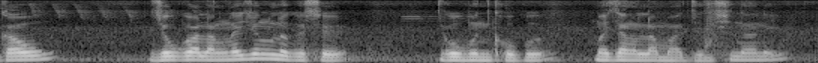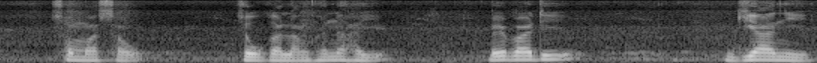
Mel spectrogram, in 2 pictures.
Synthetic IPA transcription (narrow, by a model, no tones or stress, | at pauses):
ɡaw | zawɡalaŋnajzɯŋlɯɡɯse | ɡowbɯnkʰowbɯ | mɐzaŋlamad͡ʒɯnsʰinanɯj | sɔmasaw | zɐwɡalaŋɦɯnɯɦajɯ | bebadi | ɡijani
